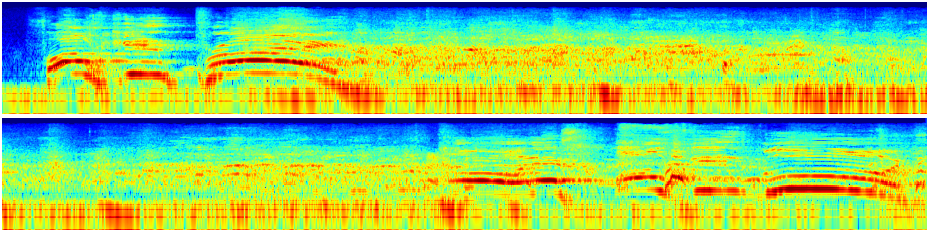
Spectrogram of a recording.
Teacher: if you say falcon in pidgin, the A becomes round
